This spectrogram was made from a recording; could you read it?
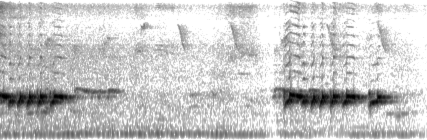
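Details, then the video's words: Zebra dove repeating its crossing-style song to lure other doves into singing: two bursts of quick, rolling coo notes separated by a pause of about three seconds, with a low hum throughout. "perkutut crossing gacor TERCEPAT, memancing BUNYI,semua jenis perkutut terpancing"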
